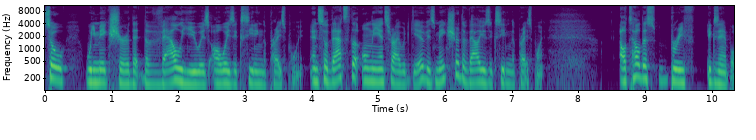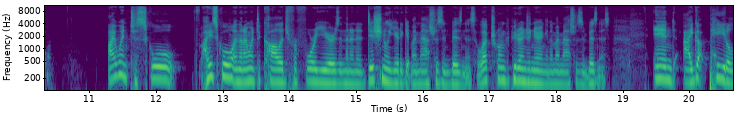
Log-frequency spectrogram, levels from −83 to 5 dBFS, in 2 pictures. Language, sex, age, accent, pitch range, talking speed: English, male, 30-49, American, 145-175 Hz, 225 wpm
